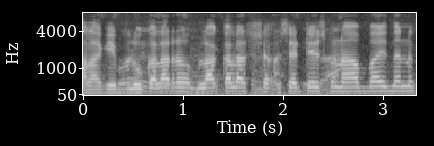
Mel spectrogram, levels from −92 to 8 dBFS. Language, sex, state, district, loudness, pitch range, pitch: Telugu, male, Andhra Pradesh, Sri Satya Sai, -15 LUFS, 150-170 Hz, 160 Hz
